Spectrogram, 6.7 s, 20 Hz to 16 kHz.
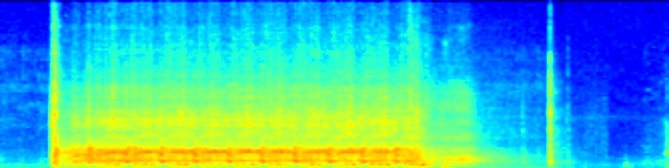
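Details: Pinto engine in a DAX project car, parked 15 years and earlier low on cylinders 3 and 4, retested after running a while. Steady, even starter cranking with no uneven beats; all cylinders read about 11.5–12 kg, balanced compression.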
